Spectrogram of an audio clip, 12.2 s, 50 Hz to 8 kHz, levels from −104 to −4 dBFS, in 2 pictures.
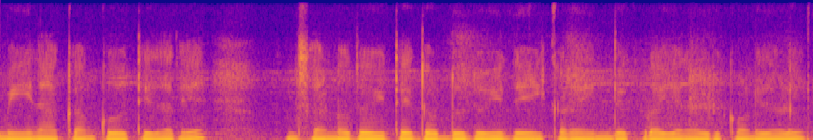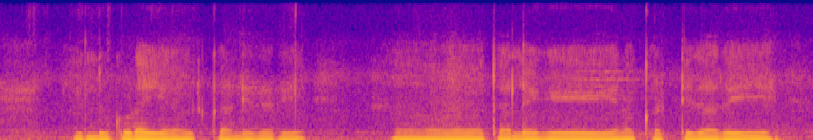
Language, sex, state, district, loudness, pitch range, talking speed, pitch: Kannada, female, Karnataka, Shimoga, -25 LUFS, 160-165 Hz, 100 wpm, 160 Hz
